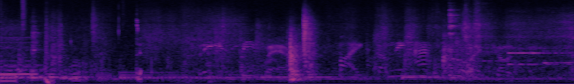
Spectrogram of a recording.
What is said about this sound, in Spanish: Puerta cerrada, ¿eh?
